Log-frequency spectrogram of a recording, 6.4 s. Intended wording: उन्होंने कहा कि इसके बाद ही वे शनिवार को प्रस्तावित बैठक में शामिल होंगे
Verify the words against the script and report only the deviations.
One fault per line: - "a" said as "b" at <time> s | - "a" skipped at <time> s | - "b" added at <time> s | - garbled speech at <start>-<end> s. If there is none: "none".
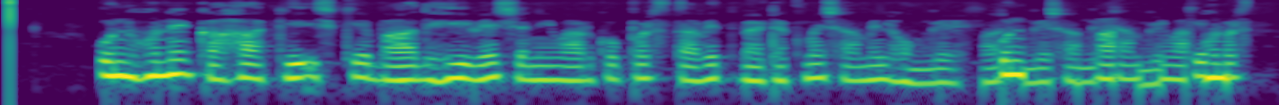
- garbled speech at 4.8-6.3 s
